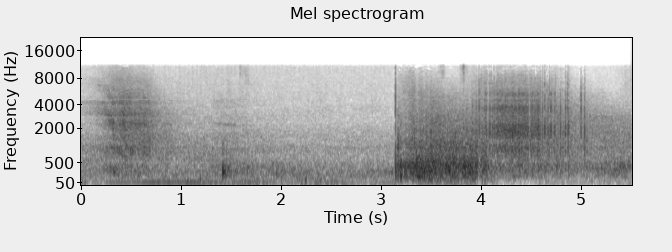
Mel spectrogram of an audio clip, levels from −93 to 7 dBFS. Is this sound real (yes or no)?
yes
